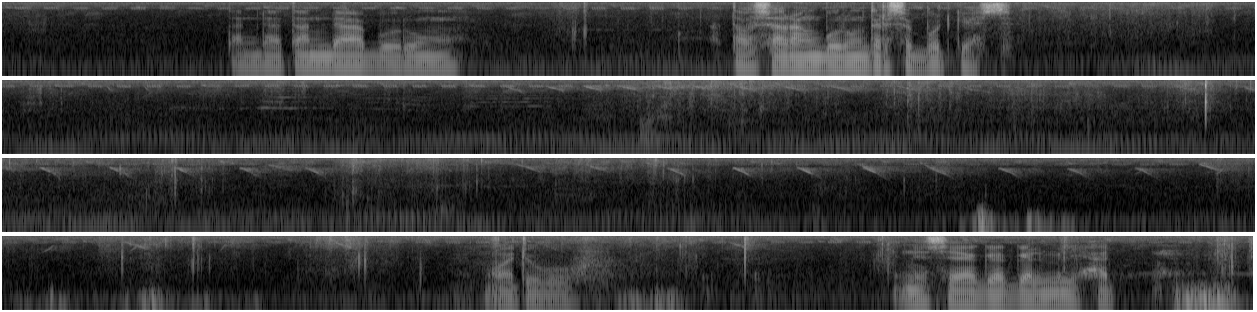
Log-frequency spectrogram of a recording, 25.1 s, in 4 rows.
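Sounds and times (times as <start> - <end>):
high insect hum: 0.0 - 25.0
bird chirping: 6.8 - 19.6.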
